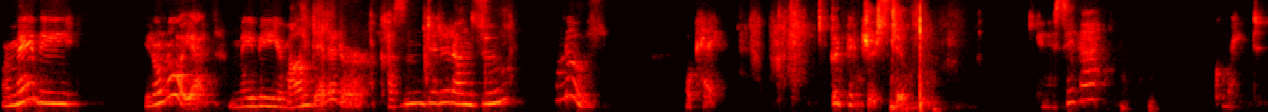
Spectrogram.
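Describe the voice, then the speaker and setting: A woman cantor hosts a story time for children in a high-pitched voice. She takes her time and puts simple questions to her young listeners. The room adds a clear echo. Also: very animated, slow pace, pauses often, noisy background. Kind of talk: children's story time, talking and reading aloud.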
